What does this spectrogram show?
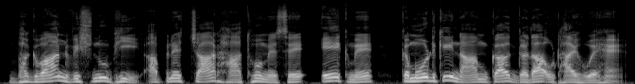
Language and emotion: Urdu, neutral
